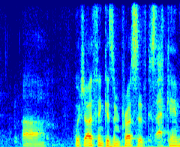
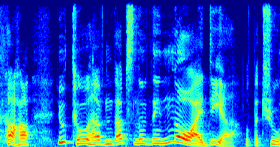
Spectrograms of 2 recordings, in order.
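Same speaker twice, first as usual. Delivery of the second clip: higher, hammed-up German accent for the doctor; 8 semitones higher, 3 dB louder than usual. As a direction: play the scientist with a mock German accent. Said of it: "I wanna give Doctor Klomp a German accent".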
